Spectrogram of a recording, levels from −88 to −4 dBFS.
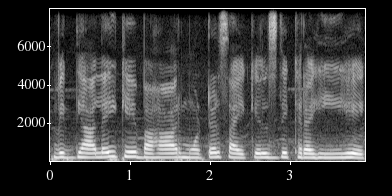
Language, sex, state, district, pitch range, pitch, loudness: Hindi, female, Madhya Pradesh, Dhar, 210-230 Hz, 215 Hz, -13 LUFS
